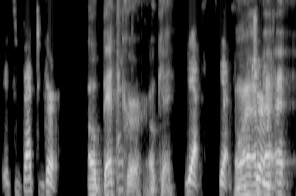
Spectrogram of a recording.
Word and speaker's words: Boetger: It's Boetger. Boetger. Yes. I said it wrong. Okay. How do you spell it? No worries. Boetger. So the O is silent. It's Boetger.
